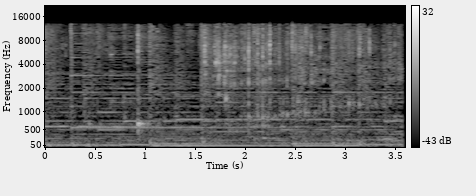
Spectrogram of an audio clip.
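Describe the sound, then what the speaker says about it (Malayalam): Oreo badam milkshake pours from a blender jar into a glass, a steady close liquid stream with a gurgling fill and a few drips. "നമുക്ക് ഗ്ലാസ്സിലേക്ക് ഒഴിച്ചെടുക്കാം"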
